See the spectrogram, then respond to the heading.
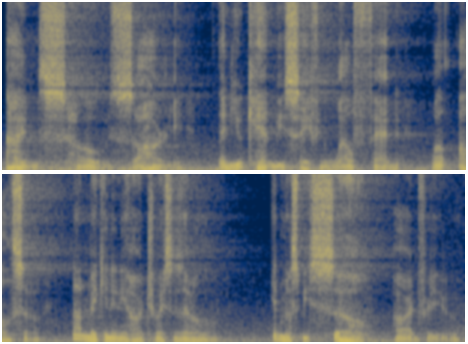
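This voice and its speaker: Sadistic male demon, acted by a man, deep gravelly voice, unhurried, mocking, condescending, ASMR audio roleplay. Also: expressive, slight background noise. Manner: mocking, condescending, slow taunting delivery with breathy drops. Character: sadistic, smug male archdemon toying with a captive ruler. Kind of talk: ASMR audio roleplay, dramatic monologue to the listener.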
